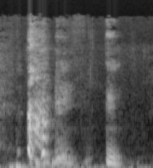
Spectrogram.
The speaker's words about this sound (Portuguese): Acabei de voltar, por isso que tô tossindo. É um monte de cabelo aqui.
